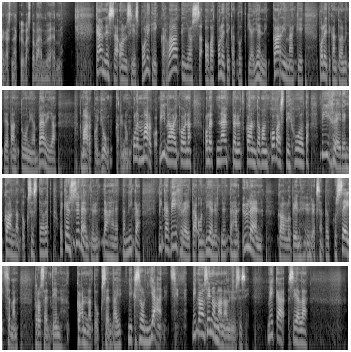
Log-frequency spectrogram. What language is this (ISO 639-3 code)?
fin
